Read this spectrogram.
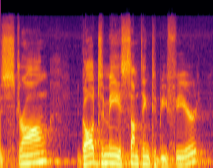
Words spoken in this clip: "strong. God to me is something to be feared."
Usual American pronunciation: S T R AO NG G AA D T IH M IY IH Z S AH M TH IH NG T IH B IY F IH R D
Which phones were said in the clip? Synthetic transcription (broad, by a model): S T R AO NG G AA D T IH M IY IH Z S AH M TH IH NG T IH B IY F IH R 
